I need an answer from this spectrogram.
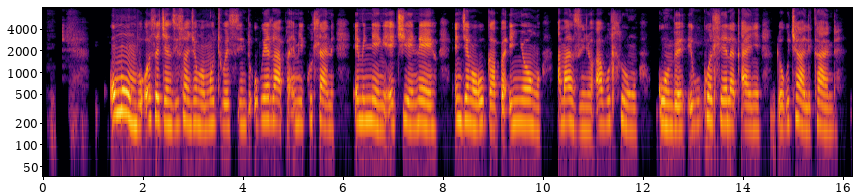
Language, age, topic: North Ndebele, 36-49, health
